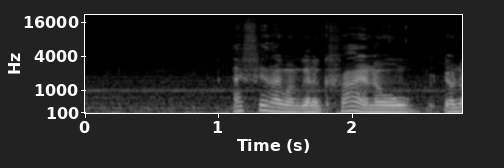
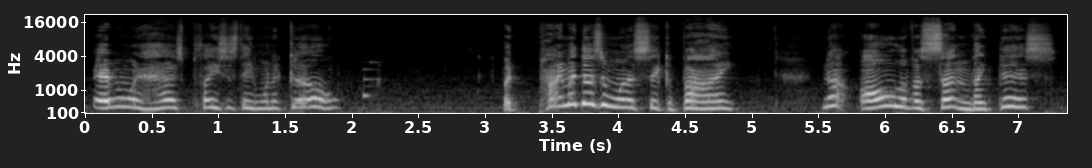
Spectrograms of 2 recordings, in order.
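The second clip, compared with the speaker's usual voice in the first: put-on higher, childlike fairy companion pleading; lightly voiced Paimon, upset; 12 semitones higher than usual. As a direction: plead with Drax not to leave. Reads Paimon's lines in character.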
